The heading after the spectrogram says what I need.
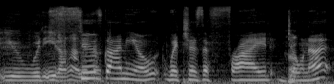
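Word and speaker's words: סופגניות: Souvganiyot, which is a fried donut. How do you say that again? Souvganiyot.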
